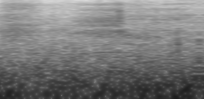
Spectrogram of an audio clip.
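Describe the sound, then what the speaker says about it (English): Outdoor wind buffeting a microphone on a bass fishing boat, a steady low rumbling roar filling the whole second without letup. "Wind is blowing."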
